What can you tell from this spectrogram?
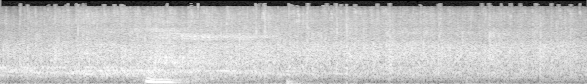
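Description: A crowd applauds steadily, a dense wash of many hands clapping at once with no distinct individual claps, holding an even level throughout without voices.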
